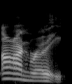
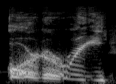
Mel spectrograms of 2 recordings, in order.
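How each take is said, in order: First: The word is said as two syllables, onry. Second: The word is said with three full syllables. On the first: "you say O N R Y" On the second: "You say ornery"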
